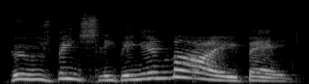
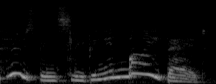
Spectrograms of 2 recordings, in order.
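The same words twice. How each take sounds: First: The voice is big, deep and gruff. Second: The voice is softer and quieter. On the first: "said in a big gruff voice" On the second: "said in a quieter voice"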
